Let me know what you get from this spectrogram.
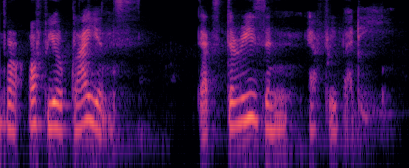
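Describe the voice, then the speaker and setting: A woman speaks with a strong Indonesian accent. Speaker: webinar host. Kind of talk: online webinar Q&A.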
